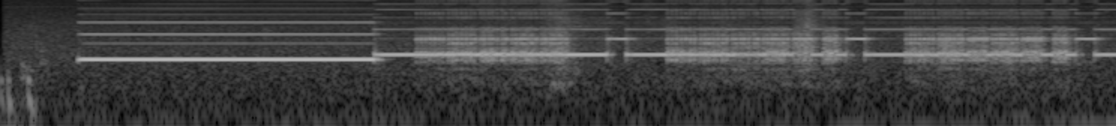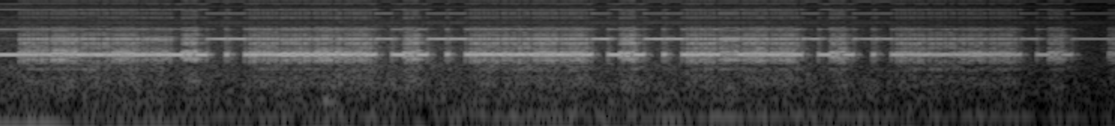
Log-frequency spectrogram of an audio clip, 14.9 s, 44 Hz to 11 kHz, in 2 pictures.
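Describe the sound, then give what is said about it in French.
A computer game loading from cassette tape: a loud, steady electronic tone opens, then shifts into a continuous harsh, buzzing data screech with rapid flickering interruptions, alone with no voices. “on peut le mettre 5 minutes si vous voulez. Hein, et puis on regarde si ça, si ça a chargé si vous voulez.”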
